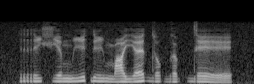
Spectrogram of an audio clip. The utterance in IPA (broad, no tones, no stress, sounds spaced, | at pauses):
r i ç e m i ɗ i m ɑ j ɛ d o ɡ œ p d e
